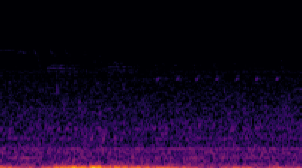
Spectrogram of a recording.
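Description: Wind buffeting the microphone, an uneven low rumble strongest about half a second in, with a faint steady hum beneath. A short run of faint, quick, even ticks comes in the second half.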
